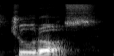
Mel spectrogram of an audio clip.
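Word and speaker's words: churros: saying it right he it's churos not chur it's churos churos say it right gringo s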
